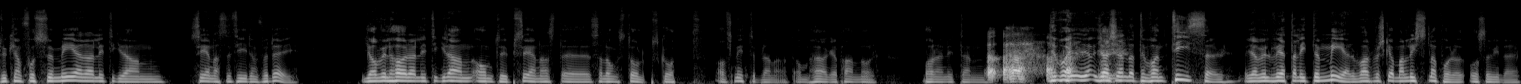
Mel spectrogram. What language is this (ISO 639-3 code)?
swe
